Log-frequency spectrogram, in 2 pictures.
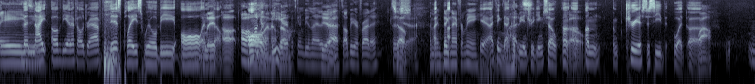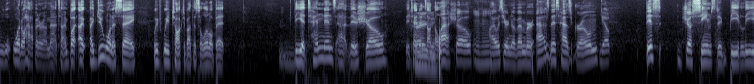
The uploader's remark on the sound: Live From The Dallas Card Show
